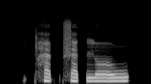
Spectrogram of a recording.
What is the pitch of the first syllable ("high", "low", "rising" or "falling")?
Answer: low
